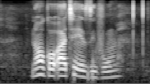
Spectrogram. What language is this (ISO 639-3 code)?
xho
